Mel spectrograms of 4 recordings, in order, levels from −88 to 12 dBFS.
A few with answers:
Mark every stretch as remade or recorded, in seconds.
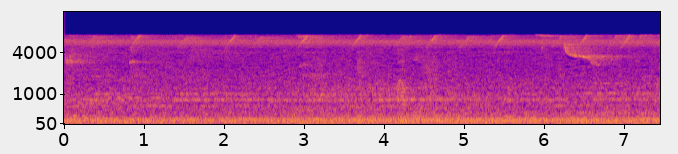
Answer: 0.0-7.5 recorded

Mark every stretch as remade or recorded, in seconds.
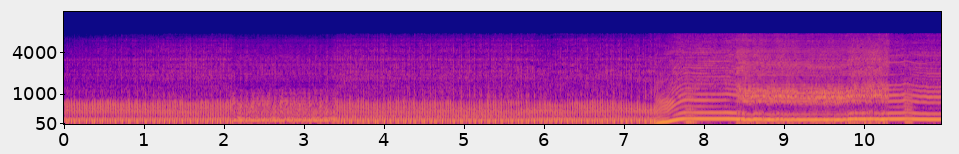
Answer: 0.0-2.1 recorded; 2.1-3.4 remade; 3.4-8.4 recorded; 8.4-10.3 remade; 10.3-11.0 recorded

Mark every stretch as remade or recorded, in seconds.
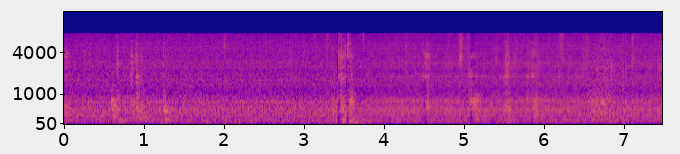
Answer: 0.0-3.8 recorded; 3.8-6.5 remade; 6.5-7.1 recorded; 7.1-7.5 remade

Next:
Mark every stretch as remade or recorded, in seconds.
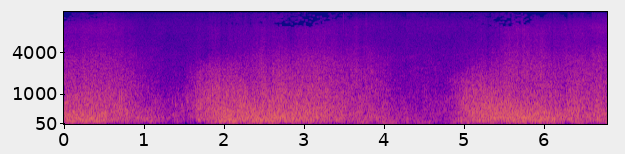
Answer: 0.0-0.7 recorded; 0.7-1.7 remade; 1.7-3.6 recorded; 3.6-4.4 remade; 4.4-5.9 recorded; 5.9-6.8 remade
